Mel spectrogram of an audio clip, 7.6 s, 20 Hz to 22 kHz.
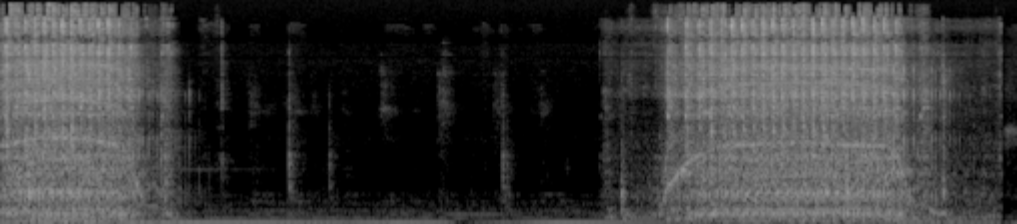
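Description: A sewing machine stitches a skirt seam 1.5 cm from the edge in two steady bursts of whirring, with a quieter pause between them and a low hum underneath.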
